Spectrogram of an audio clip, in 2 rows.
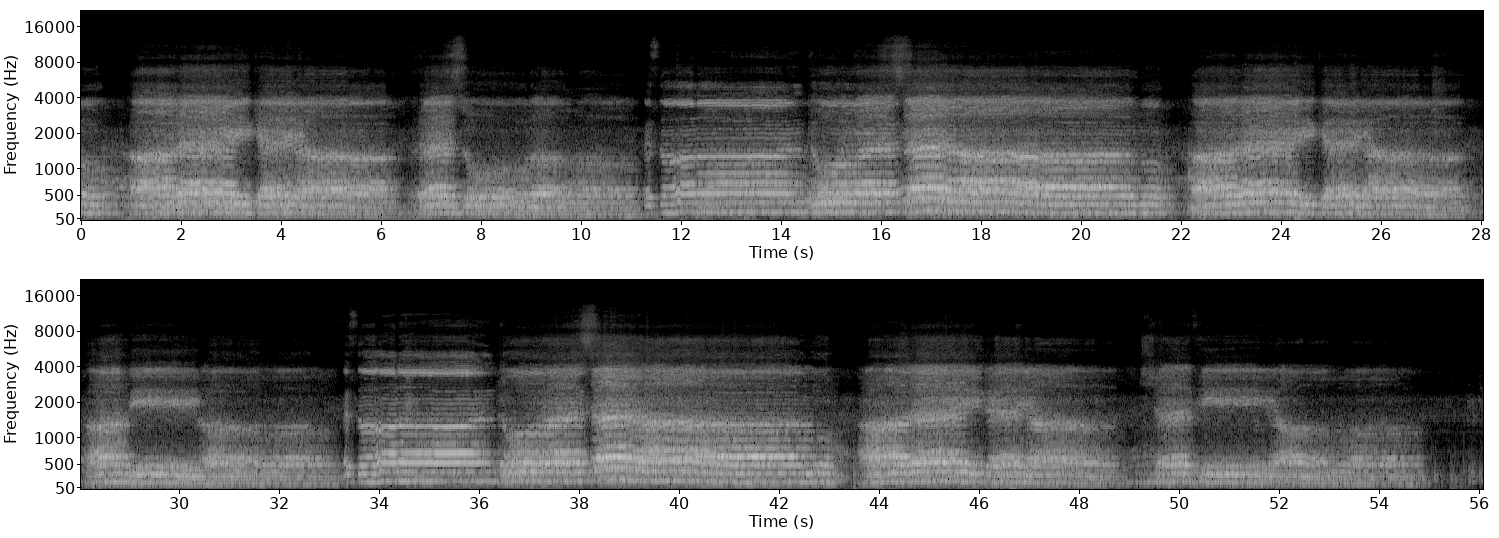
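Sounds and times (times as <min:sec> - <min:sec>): man chanting into a microphone: 0:09.1 - 0:16.4, 0:31.4 - 0:36.4.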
